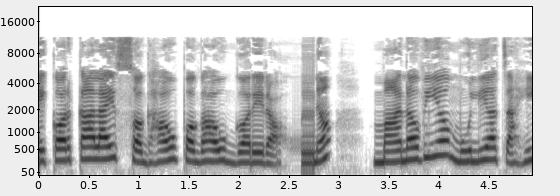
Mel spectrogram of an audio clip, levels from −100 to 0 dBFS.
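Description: Speech clip. Plainly audible MP3 compression throughout, likely at a low bitrate near 48 kbps: weak frequency lines drop out between frames, with nothing above 11.3 kHz. From 2.40 to 2.74 s there's robotic sound from repeated short buffers: a rigid buzz at 66.7 Hz covers most of that stretch, likely from about 15 ms chunks being replayed while real audio is skipped.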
